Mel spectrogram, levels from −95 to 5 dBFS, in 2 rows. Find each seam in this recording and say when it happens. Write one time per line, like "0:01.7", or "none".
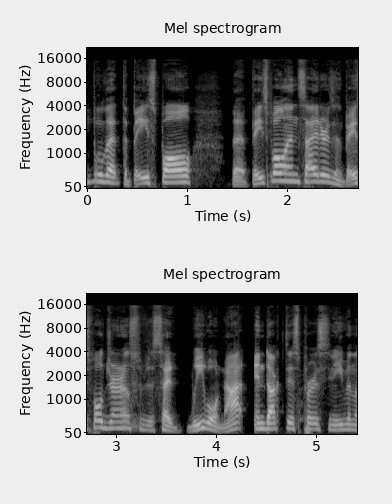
none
